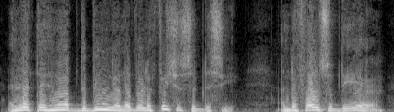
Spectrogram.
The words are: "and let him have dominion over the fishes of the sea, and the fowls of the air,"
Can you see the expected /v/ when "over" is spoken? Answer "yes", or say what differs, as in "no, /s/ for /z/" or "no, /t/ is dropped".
yes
